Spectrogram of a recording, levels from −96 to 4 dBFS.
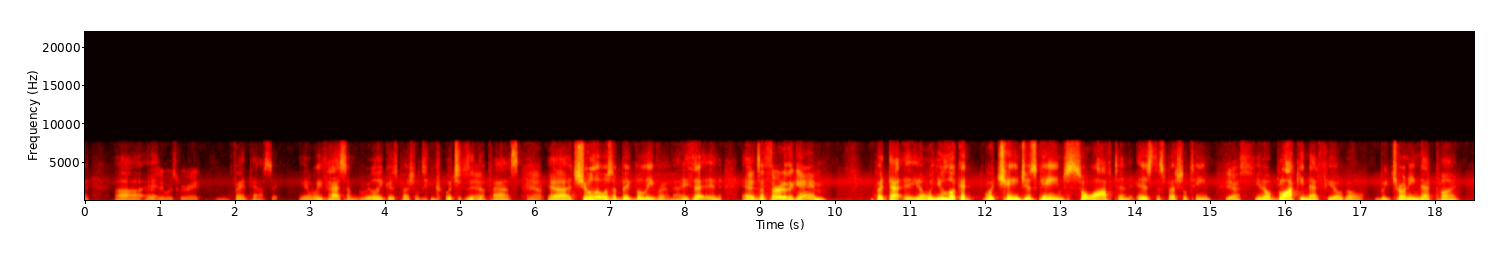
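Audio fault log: Throughout: mains buzz. A steady, raspy buzz sits under the speech at roughly 30 dB below it. Sharp switching spikes arrive twice per cycle of the 50 Hz supply, so the buzz is rich in harmonics rather than a pure hum. On a spectrogram it appears as evenly spaced horizontal lines at multiples of 50 Hz, climbing into the kilohertz range and stopping at the 8 kHz ceiling of the call band. On a zoomed waveform it shows as a repeating spiky pattern every 10 ms, even in pauses.
3.84 s and 6.45 s: microphone volume stepped up. Both the speech and the buzz underneath jump up together in a single step, because the capture level was raised at the input rather than anything changing in the room. The first step, between "know we've had some" and "good specialty", adds about 7 dB. The second adds about 3 dB. On the waveform the envelope widens abruptly at each point. On a spectrogram every band, including the buzz lines, brightens at the same instant.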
